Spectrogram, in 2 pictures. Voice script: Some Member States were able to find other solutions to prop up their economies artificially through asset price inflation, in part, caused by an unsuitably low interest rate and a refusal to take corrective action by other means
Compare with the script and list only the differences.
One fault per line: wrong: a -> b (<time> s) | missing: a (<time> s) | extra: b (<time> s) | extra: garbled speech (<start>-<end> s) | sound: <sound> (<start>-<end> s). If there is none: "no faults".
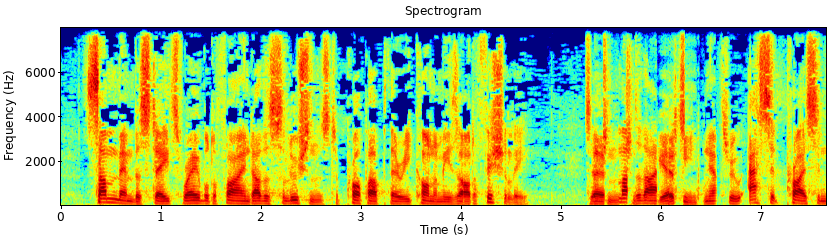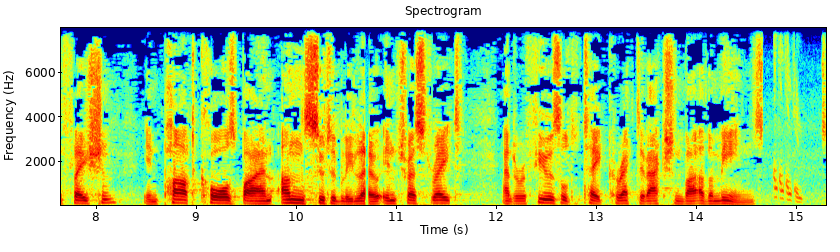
extra: garbled speech (5.2-6.6 s)
sound: dropout (10.7-10.7 s)
sound: chirp (14.8-15.1 s)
